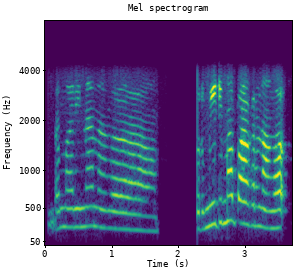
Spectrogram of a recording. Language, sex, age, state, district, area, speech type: Tamil, female, 45-60, Tamil Nadu, Vellore, rural, conversation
